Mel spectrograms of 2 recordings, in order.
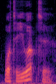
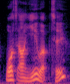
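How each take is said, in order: First: The small words are weak and reduced. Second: The small words are said in full.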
